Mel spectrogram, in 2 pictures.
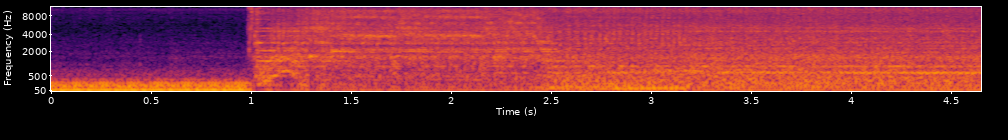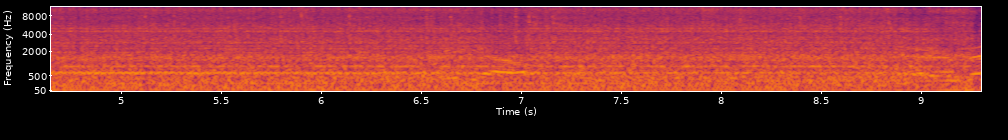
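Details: Motorhome main engine after fixing bad chassis-battery grounds that caused erratic gauges and dead jacks: short crank, catches at once, steady even idle with no misses or stumbles; normal start and idle.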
